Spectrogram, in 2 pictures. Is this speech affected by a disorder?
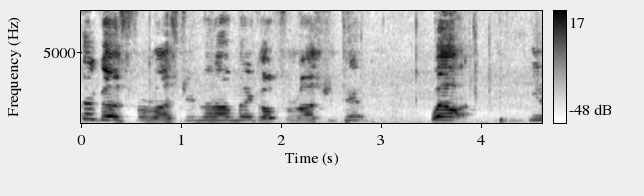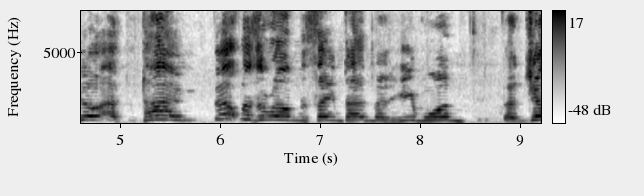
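Yes: cerebral palsy; from birth.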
